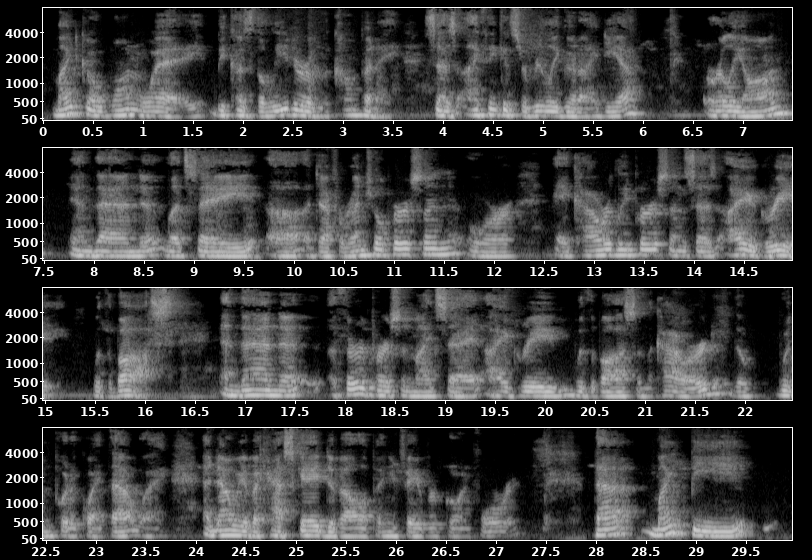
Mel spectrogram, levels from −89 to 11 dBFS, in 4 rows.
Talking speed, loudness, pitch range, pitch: 150 wpm, -19 LUFS, 115-140 Hz, 125 Hz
